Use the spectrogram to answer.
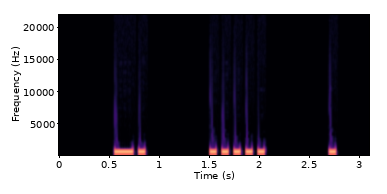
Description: Morse code, heard as a keyed tone, about 20 wpm, spaced as for 10 wpm, 700 Hz. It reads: N5E
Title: 109 Lesson 18g - Letter m - Call Signs 20wpm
